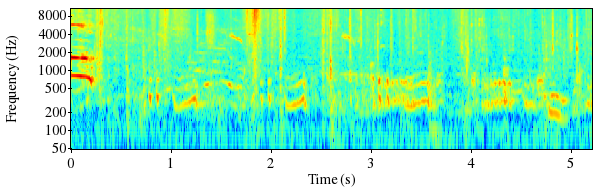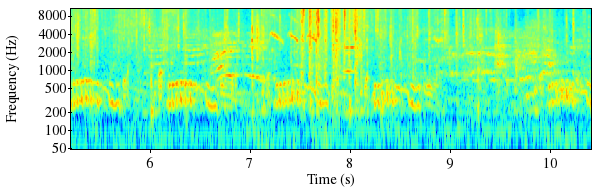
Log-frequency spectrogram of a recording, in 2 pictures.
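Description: Domestic pigeons coo in a low, throaty way.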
